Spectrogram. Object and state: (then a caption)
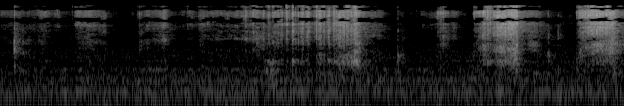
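Floral foam block being cut. A metal utility knife slices a solid, dry green floral foam block into thin strips, cutting and scraping through it. Soft, crisp crunching and tearing bursts come in uneven, quiet waves, almost entirely bright and high with no low end, the last few strokes louder.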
